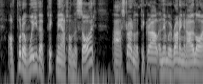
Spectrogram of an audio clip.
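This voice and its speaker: With an Australian accent, a man talks at a very fast pace and with lively intonation on a very clean recording with a silent background. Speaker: gun reviewer and channel host. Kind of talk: product review. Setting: outdoors at shooting range. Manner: casual, halting with fillers.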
